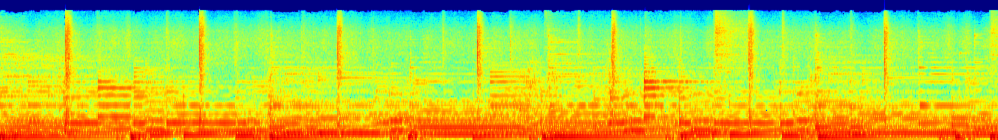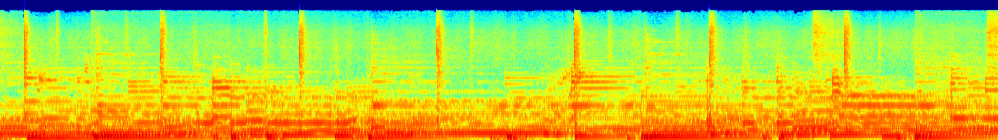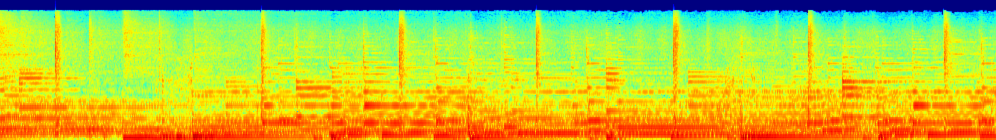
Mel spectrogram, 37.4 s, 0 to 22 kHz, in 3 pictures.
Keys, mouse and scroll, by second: 1.6 space, 2.0 space, 2.5 space, 5.5 alt+scroll up 3, 5.8 space, 10.5 alt+scroll up 1, 12.5 alt+click, 14.1 double click, 14.4 alt+scroll down 5, 14.9 space, 18.0 alt+scroll up 2, 18.7-19.5 space, 22.2-22.8 alt+scroll down 6, 22.8 space, 23.8 ctrl+shift+[, 25.5-26.6 space, 27.8 space, 28.4 alt+scroll up 2, 28.7-29.8 space, 31.0-31.8 space, 37.1 alt+scroll down 1.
